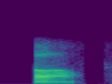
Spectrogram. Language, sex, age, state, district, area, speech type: Manipuri, male, 18-30, Manipur, Kangpokpi, urban, conversation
